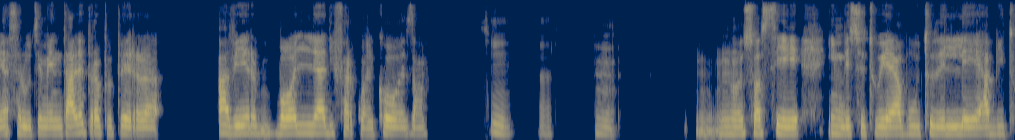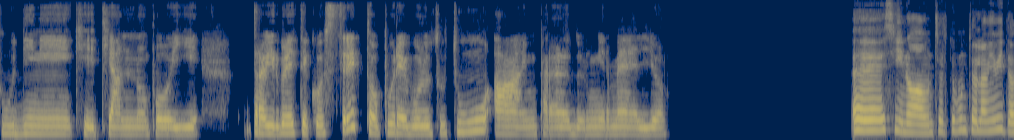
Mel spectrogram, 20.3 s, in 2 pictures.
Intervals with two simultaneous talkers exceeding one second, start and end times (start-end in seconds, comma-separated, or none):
none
